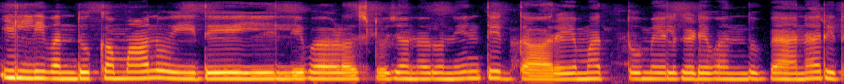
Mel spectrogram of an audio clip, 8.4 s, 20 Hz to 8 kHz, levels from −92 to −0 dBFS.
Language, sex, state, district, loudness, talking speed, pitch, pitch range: Kannada, female, Karnataka, Bidar, -14 LUFS, 90 wpm, 220 Hz, 215-225 Hz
